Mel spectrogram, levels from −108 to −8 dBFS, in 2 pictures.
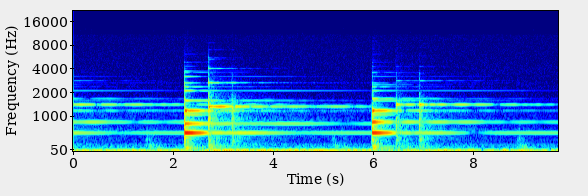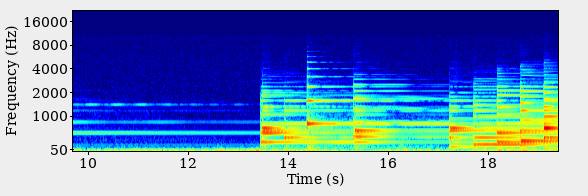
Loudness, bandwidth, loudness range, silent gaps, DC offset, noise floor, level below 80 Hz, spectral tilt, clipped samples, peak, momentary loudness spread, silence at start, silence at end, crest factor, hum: -29 LUFS; 5.2 kHz; 13 LU; none; under 0.1%; -53 dBFS; -54 dBFS; -9.5 dB/octave; under 0.1%; -10 dBFS; 25 LU; 0 s; 0 s; 24 dB; 60 Hz at -80 dBFS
